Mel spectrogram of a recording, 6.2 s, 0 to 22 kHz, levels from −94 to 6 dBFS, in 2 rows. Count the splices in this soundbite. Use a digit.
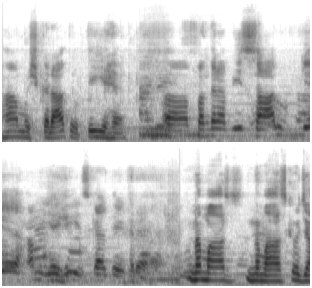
2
